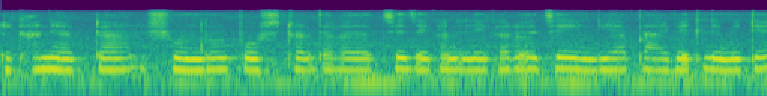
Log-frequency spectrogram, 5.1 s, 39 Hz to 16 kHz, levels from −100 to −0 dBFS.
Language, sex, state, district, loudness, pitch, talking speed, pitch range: Bengali, female, West Bengal, Paschim Medinipur, -15 LUFS, 210 Hz, 150 wpm, 205-220 Hz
